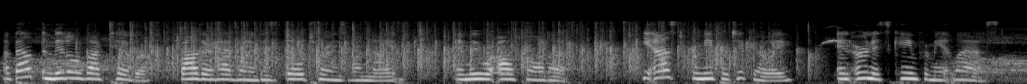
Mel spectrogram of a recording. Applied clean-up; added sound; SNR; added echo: none; Applause; 11 dB; reverberation time 0.4 s.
